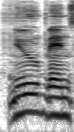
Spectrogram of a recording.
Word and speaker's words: Numen: are characters I made for my series called Newman's law Newman's law say it right n u m e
